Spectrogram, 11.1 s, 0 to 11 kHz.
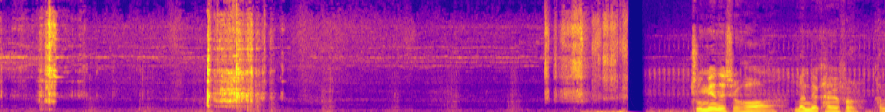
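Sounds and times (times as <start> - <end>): camping stove and pot handling: 0.0 - 4.4.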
